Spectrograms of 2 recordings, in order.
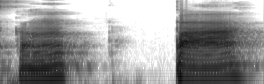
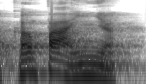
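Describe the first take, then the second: First: "campainha" drawn out in separate syllables. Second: Said in the usual way. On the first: Shown as a demonstration. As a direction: say "campainha" slowly as cam, pa, i, nha. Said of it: "Aí você pega aqui e fala assim". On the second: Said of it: "fala assim".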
